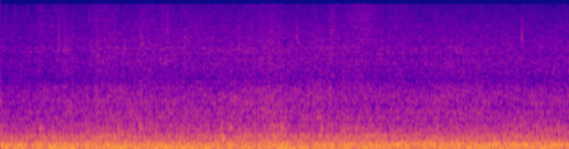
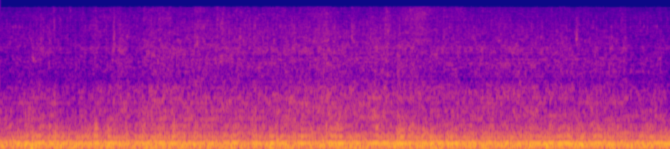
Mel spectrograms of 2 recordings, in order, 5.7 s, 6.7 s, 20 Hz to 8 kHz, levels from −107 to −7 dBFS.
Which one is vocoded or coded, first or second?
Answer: second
